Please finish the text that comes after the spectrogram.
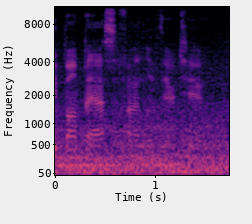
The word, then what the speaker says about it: Bumpass: ass virginia yeah and i am pronouncing it right this time believe me i think so yeah it could be bumpus i don't think so the lady on the phone she definitely said bump out did she really yeah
